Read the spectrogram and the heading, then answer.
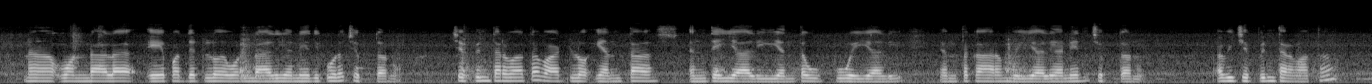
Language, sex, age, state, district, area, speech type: Telugu, male, 45-60, Andhra Pradesh, West Godavari, rural, spontaneous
